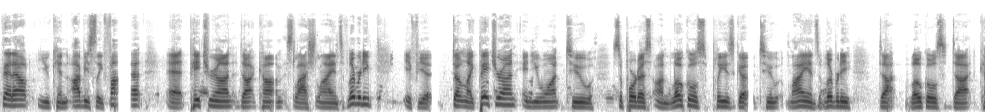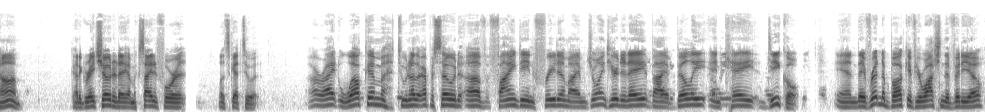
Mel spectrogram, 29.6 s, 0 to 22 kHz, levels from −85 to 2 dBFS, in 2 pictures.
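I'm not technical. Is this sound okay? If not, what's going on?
No. Two problems come and go throughout.

Echo leak: a second copy of the speech trails about 0.4 s behind, likely from a loudspeaker whose echo canceller let some sound return. It happens at 0.0–1.08, 2.11–2.4, 2.99–3.13, 4.76–5.9, 7.32–10.07, 11.8–12.38, 20.19–20.83 and 24.48–27.18 s. It is a repeat, not damage.

AAC frame loss with concealment: short pieces of audio went missing and were filled with a smeared, hazy patch built from the last good sound. It happens at 1.71–2.0, 4.05–4.17, 6.41–6.59, 11.16–11.34, 13.31–13.68 (scattered), 17.5–17.74 and 26.67–27.07 s (scattered), each losing up to a quarter second of sound in total.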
